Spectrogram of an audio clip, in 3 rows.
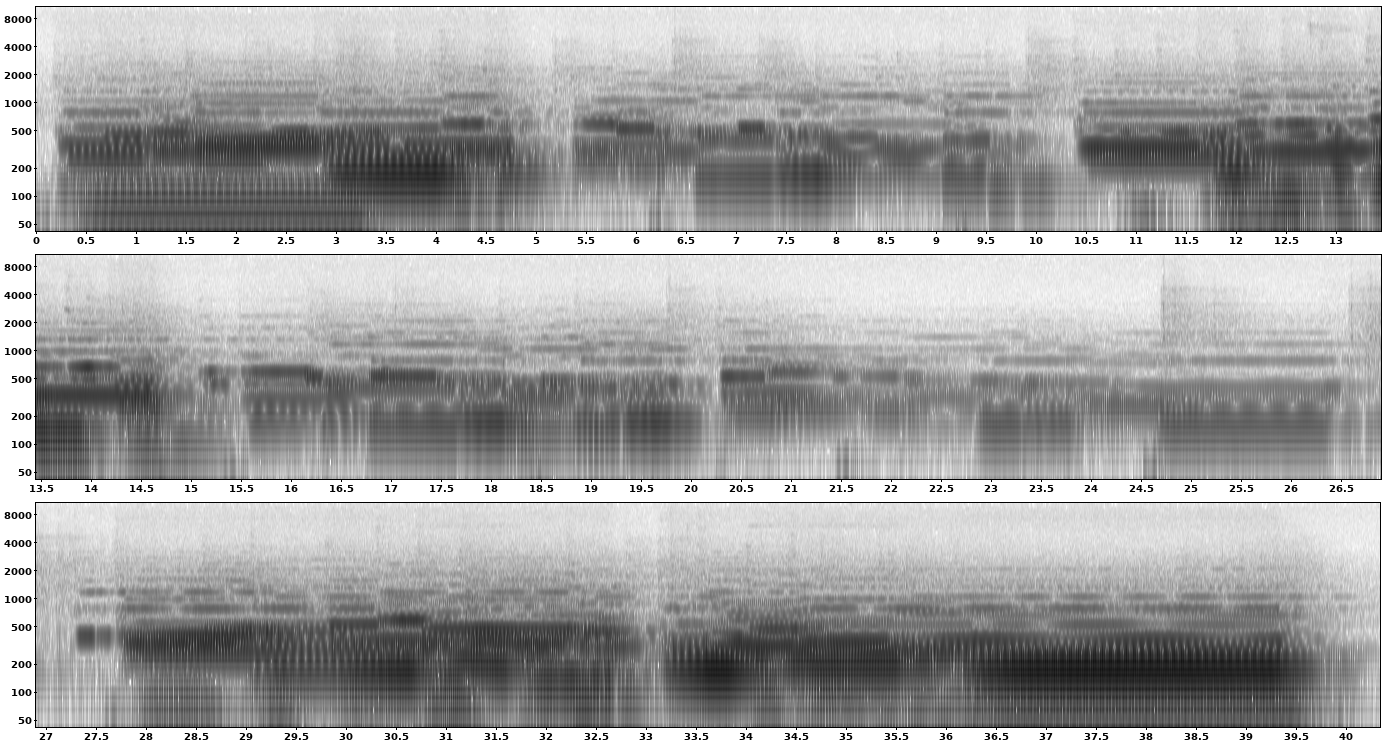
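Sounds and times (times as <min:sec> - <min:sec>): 
Fleiter pipe organ: 0:00.0 - 0:40.3.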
